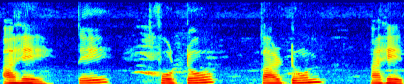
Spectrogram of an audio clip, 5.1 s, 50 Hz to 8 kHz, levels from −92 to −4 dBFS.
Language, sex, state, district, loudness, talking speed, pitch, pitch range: Marathi, female, Maharashtra, Mumbai Suburban, -16 LUFS, 60 wpm, 200 Hz, 185-235 Hz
